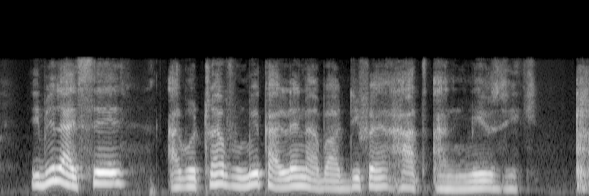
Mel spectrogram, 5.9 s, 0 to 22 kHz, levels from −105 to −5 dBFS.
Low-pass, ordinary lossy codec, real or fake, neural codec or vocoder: 7.2 kHz; none; fake; codec, 16 kHz, 2 kbps, FunCodec, trained on LibriTTS, 25 frames a second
